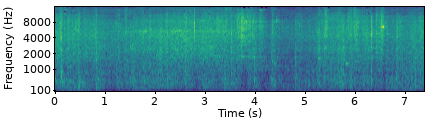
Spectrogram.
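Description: Train carriages passing right alongside, steel wheels running over the rails in a steady noise with repeated clicks as the wheels cross the rail joints.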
